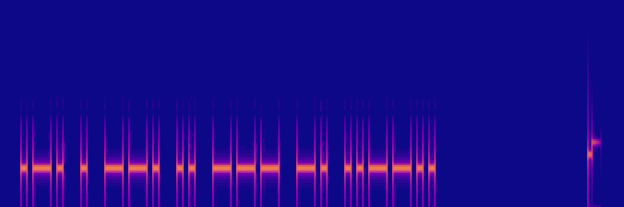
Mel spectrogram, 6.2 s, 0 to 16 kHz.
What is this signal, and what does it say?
Morse code, heard as a keyed tone, about 20 wpm, 700 Hz. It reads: REGION?
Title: Sentences from Top 1500 Words 20wpm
